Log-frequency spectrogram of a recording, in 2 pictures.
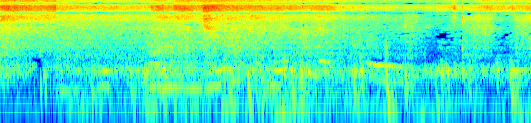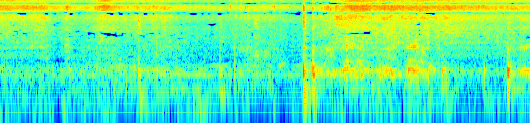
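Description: Meat frying with turmeric, salt and spices in a pan makes a loud, steady hiss and sizzle that continues throughout, with occasional stirring scrapes and a brief clank near the end.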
